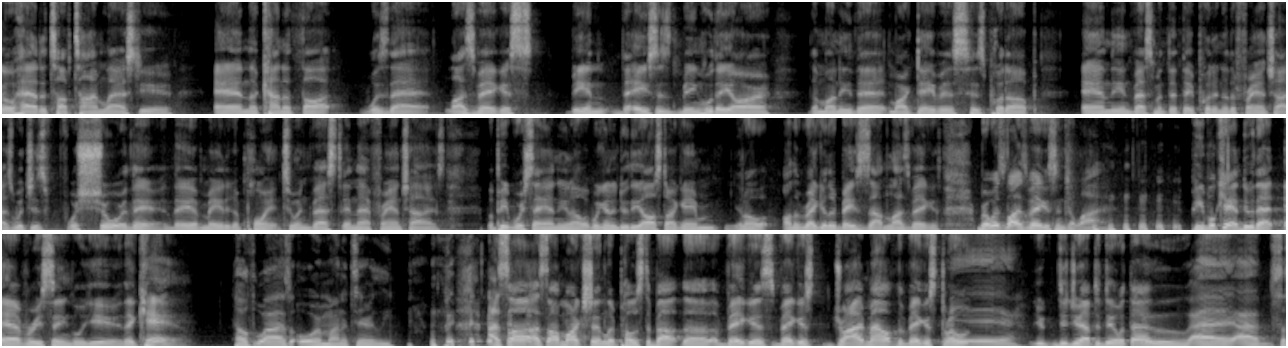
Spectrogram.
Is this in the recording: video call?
no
